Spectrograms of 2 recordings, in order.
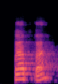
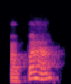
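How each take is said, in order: First: Papa stressed on its first syllable, PA-pa. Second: Papá stressed on its final syllable, pa-PÁ; stress on last syllable. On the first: Teacher giving an example word, papa stressed on the first syllable. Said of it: "posee acento en la penúltima sílaba". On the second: Teacher giving an example word, papá stressed on the last syllable. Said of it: "que lleva acento en la última". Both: Shown as a demonstration.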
